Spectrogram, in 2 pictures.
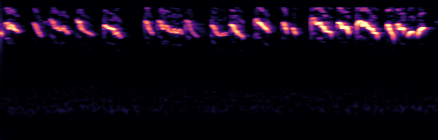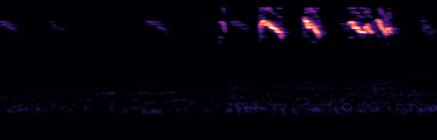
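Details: Oriental white-eye (pleci) kept as a pet, song for training other birds: a long run of rapid, high, down-slurred whistles, then a pause and a few more spaced notes, above a faint low hum.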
